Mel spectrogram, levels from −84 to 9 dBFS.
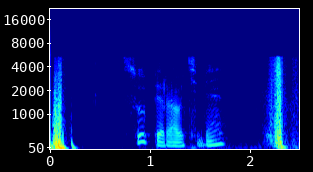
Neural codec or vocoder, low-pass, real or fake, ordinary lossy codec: none; 5.4 kHz; real; none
